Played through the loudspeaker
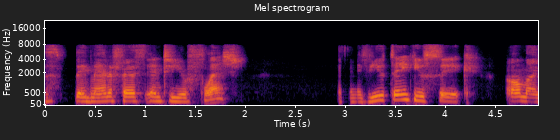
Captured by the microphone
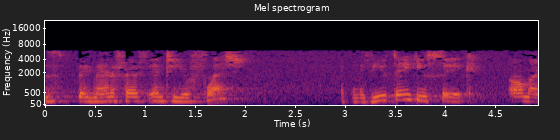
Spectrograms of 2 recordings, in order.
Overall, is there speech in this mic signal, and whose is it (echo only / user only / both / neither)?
echo only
